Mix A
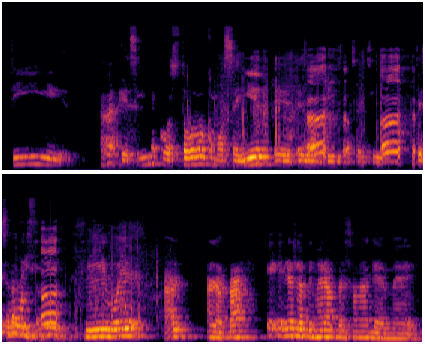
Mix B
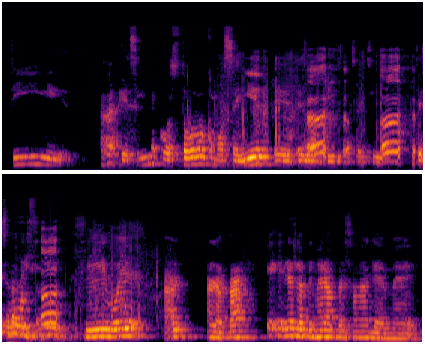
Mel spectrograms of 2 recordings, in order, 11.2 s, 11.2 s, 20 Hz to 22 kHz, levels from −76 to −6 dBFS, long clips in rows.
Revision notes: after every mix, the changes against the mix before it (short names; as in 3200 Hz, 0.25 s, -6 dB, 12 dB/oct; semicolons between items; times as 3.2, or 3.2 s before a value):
second voice: remove air absorption 58 m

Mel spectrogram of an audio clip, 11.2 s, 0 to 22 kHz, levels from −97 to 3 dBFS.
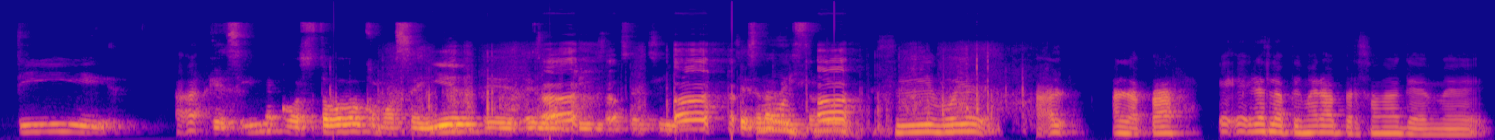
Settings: second voice: send off; master: add band shelf 4000 Hz -13 dB 2.4 oct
